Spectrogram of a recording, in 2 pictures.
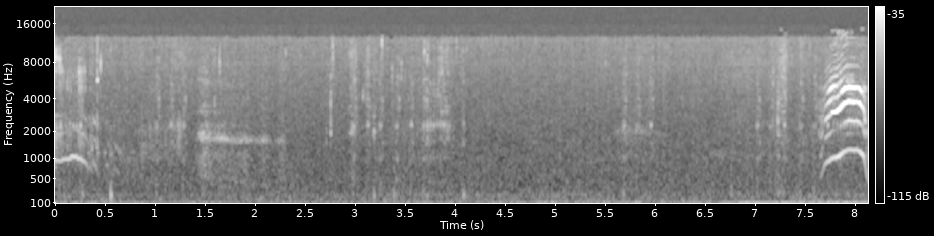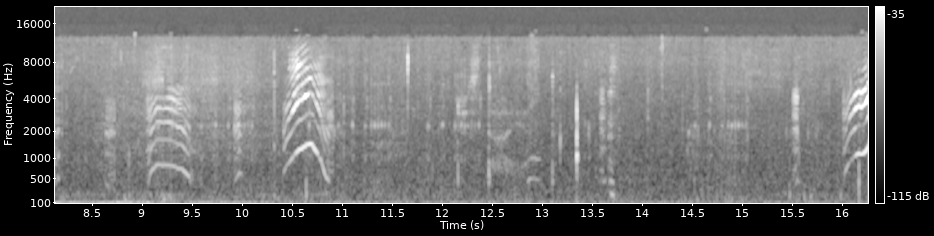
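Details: Seal point Siamese cat in labour, giving birth to kittens indoors: three arched, harmonic meows rise and fall in quick succession midway through, over a steady low hum and quiet room noise.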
